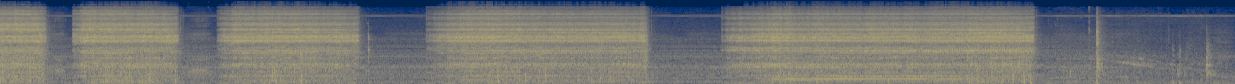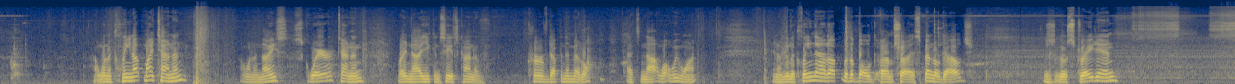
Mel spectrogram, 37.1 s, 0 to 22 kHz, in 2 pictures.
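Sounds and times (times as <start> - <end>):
gouge cutting wood on a lathe: 0.0 - 5.6, 6.4 - 9.8, 10.8 - 15.6, 35.4 - 37.0.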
